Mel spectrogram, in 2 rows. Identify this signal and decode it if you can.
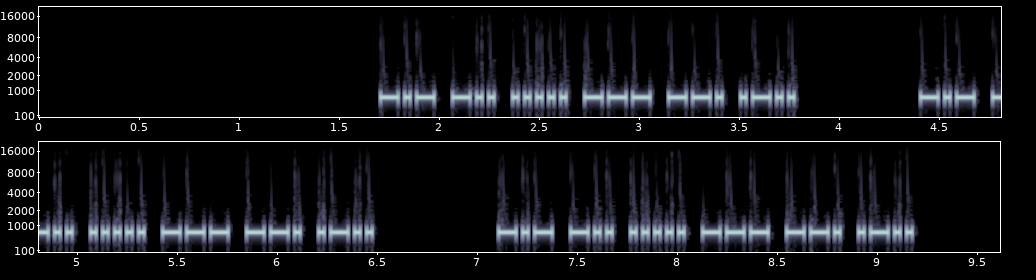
Morse code, heard as a keyed tone, about 40 wpm, 700 Hz. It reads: KD5OGL KD5OGL KD5OGL
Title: USA Call Signs - 6 Characters - Repeated 3x - 40wpm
